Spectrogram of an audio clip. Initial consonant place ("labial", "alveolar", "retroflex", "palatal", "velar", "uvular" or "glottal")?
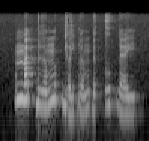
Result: labial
